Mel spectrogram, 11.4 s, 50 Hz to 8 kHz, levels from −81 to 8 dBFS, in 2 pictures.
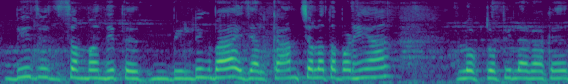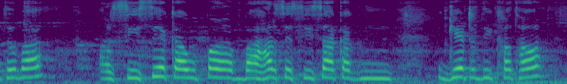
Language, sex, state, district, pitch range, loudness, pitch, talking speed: Bhojpuri, female, Uttar Pradesh, Varanasi, 260-295 Hz, -22 LUFS, 275 Hz, 125 wpm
